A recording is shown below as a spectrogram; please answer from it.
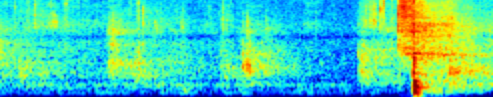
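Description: A few faint footsteps on a hard floor over quiet room tone.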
